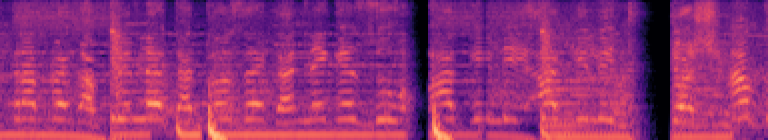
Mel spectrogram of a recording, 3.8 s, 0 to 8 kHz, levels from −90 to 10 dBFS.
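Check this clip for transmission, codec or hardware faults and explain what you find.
Two transmission faults are audible, both late-packet problems, heard over a call path whose band stops at 8 kHz, consistent with G.722.

From 1.86 to 2.45 s there are repeated stalls (stutter): the jitter buffer ran dry four times, so held sound fills about 0.2 s (longest gap 124 ms), dragging without loss.

From 3.15 to 3.37 s a call audio freeze holds the last sound, fading to silence for 70 ms. Packets were likely delayed about 0.2 s, then the audio resumed where it stopped.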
